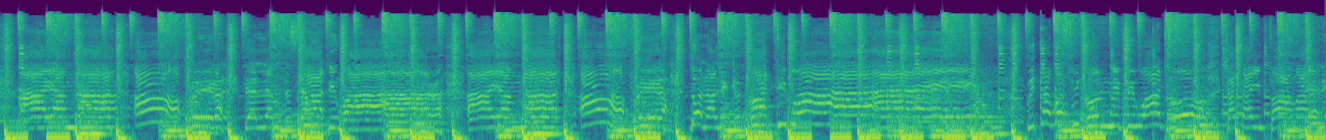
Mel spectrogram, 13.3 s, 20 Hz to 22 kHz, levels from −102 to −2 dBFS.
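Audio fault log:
0.0–4.85 s, mains buzz: faint raspy 50 Hz buzz, around 40 dB below the sound, from twice-per-cycle switching spikes; the spectrogram shows stacked harmonic lines reaching several kHz.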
